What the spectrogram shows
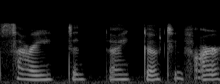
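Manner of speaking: hushed, very quiet half-whisper, barely there. Voicing a character who asks another if she went too far: half-whispering very quietly. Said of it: "just kind of whispers very quietly".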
